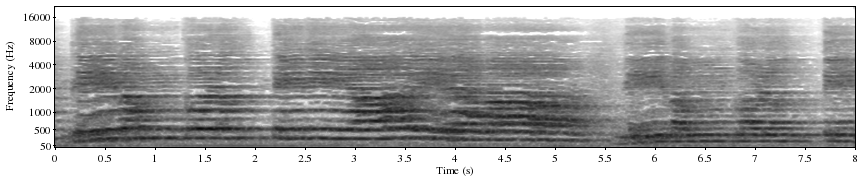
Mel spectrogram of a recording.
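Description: A mixed choir of men and women singing a devotional group song unaccompanied, in held phrases with brief breaths between them every two to three seconds.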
